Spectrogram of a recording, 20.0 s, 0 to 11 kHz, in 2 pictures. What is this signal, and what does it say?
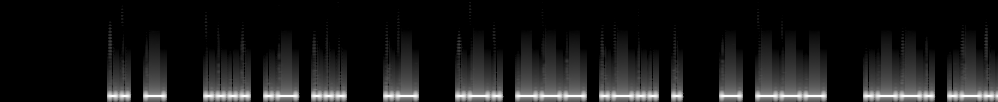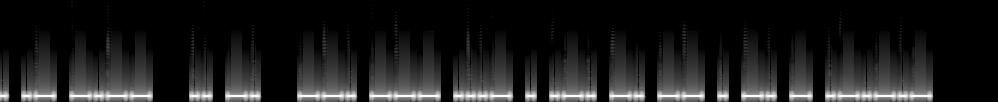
Morse code, heard as a keyed tone, about 20 wpm, 700 Hz. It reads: IT HAS A ROLE TO PLAY IN GOVERNMENT.
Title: Sentences from Top 1000 Words - Review Part 6 - 20wpm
